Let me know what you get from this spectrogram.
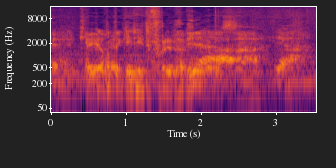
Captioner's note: laughs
